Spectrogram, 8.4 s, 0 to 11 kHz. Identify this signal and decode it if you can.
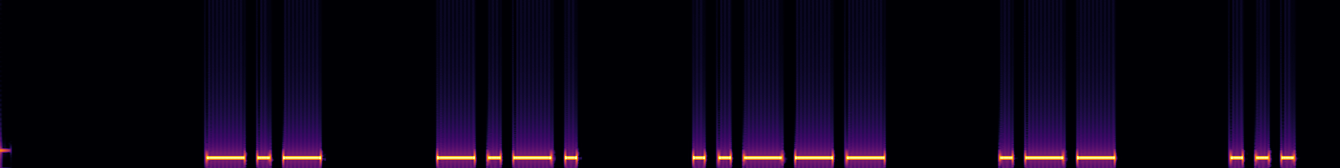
Morse code, heard as a keyed tone, about 15 wpm, spaced as for 9 wpm, 700 Hz. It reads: KC2WS
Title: USA Call Signs - 3x Character Spacing - 15wpm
